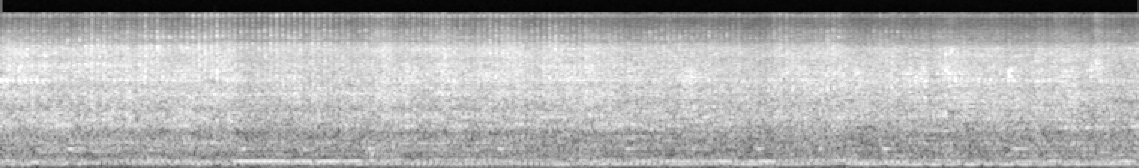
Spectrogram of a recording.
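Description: Small single-cylinder petrol engine running steadily, driving a feed mixer.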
